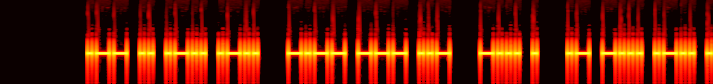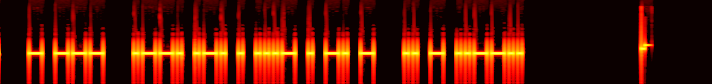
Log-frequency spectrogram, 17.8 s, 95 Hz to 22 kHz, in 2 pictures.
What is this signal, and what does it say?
Morse code, heard as a keyed tone, about 22 wpm, 700 Hz. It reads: WILL YOU BE ABLE TO PREVENT IT?
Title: Sentences from Top 1100 Words 22wpm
